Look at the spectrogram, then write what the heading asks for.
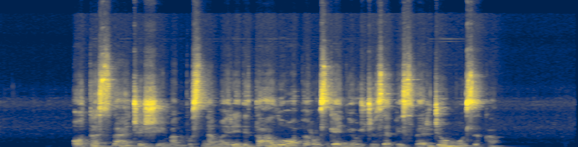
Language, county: Lithuanian, Alytus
